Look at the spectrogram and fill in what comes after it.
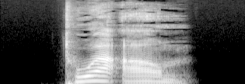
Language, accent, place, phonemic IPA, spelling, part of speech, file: German, Germany, Berlin, /ˈtoːɐ̯ˌʔaʁm/, torarm, adjective, De-torarm.ogg
- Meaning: goalless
